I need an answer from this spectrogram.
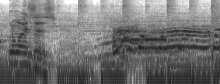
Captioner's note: all imitate chickens clucking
